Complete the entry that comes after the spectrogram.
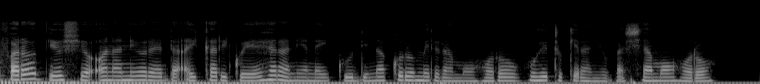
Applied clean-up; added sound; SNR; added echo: none; Bass guitar; 4 dB; none.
